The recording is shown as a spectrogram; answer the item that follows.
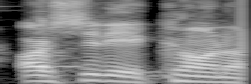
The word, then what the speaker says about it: Arcidiacono: Arcidiacono. I'm just going to give you the American pronunciation here tonight, although the Italian pronunciation, I guess, that goes against my Italian heritage now, Coach.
